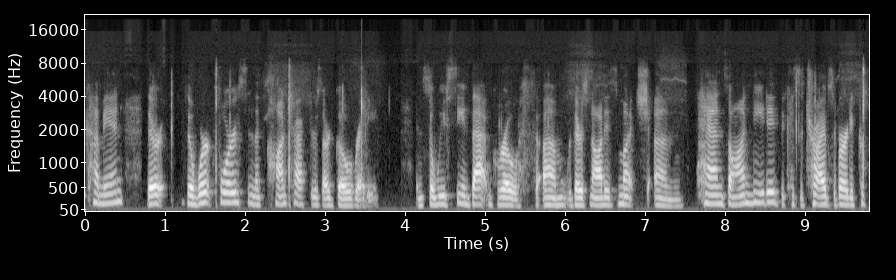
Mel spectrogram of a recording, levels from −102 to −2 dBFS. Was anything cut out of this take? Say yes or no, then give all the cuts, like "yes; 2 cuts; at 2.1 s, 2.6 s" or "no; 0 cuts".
no; 0 cuts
